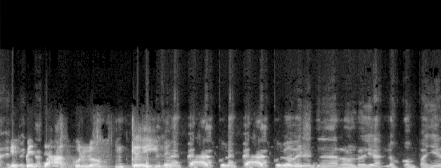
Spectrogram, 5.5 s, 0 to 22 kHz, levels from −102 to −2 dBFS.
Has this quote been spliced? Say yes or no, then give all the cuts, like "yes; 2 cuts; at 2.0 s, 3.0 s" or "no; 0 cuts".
yes; 1 cut; at 2.9 s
